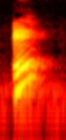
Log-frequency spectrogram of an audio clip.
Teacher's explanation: which is a midfront unrounded lax vowel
